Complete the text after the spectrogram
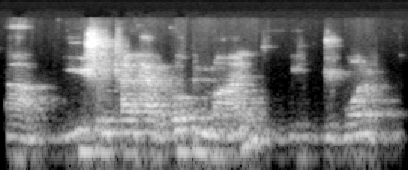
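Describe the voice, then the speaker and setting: A middle-aged man, a trial lawyer on a career panel, talking in a relaxed way with fillers. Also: mid-range voice, fairly quick, dull audio, a little hiss or hum. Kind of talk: panel answer. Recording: echoey room, voice far from mic.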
